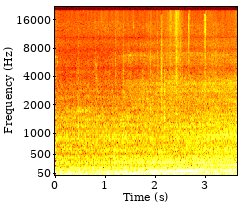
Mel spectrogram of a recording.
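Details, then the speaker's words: Land Rover Discovery 4 diesel on a road test, opened up under acceleration: deep, smooth rumble builds evenly over road noise with no knocks or bangs; tight, healthy engine pulling cleanly, normal acceleration. "It feels very sort of new, to be honest, to drive, and it's got a bit of poke if you want it. I'll just open it up a sec."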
